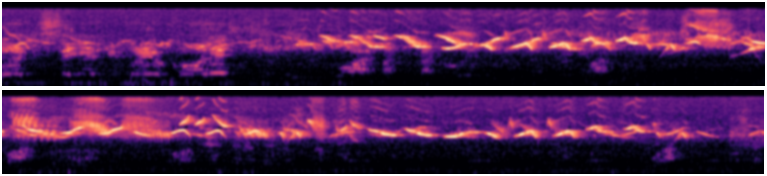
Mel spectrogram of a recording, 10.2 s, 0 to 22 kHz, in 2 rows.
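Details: Competing bullfinch at the 2019 annual whistling contest in Malabar, Arima, Trinidad, delivering a fast, sustained run of sharp, high, warbled whistles, about two notes per second, with brief chatter and voices at the start.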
